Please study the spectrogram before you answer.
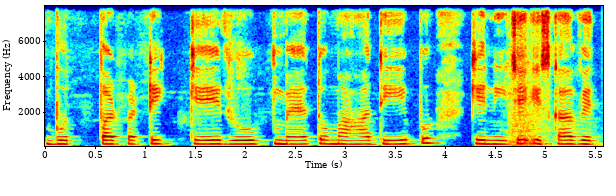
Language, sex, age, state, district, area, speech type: Hindi, female, 18-30, Madhya Pradesh, Gwalior, rural, spontaneous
